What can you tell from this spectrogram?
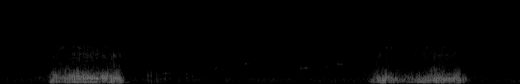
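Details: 5-month-old sleeping, snoring: two low, rumbling breath sounds, each under a second, with quiet gaps between.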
